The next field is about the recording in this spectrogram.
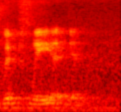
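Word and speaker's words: Wipfli: Gibson, prior to his retirement, was able to locate this company, pronounced Whipflea, odd name, but that's the auditor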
